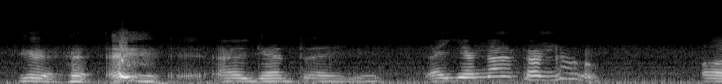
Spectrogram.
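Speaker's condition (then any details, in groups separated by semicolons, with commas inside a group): Cerebral palsy; affects speech, talks differently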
